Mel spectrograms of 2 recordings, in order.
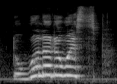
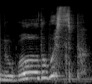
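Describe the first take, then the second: First: High, loud attempted Scottish accent. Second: Said in the usual way. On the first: Shown as a demonstration. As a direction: try the Scottish accent on Will-O-the-Wisp. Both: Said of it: "I can't do a Scottish accent".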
